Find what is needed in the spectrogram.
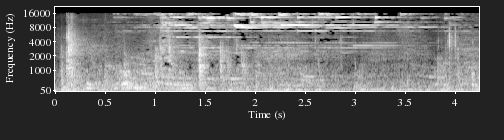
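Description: Light, high-pitched metallic jingling with a few sharp clicks, from about one to three seconds in, over faint voices.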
